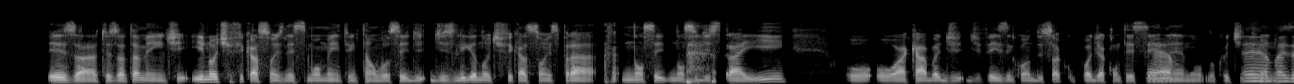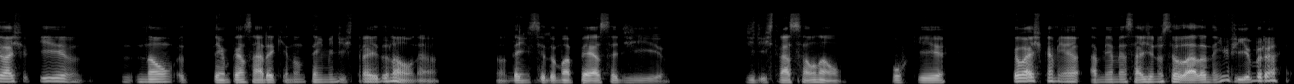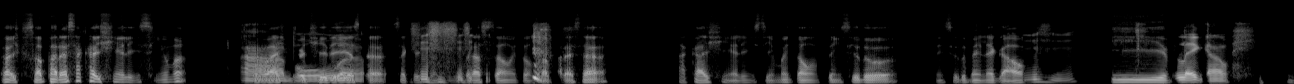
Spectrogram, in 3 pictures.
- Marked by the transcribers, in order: chuckle; laugh; tapping; laugh
- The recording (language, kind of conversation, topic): Portuguese, podcast, Como a tecnologia ajuda ou atrapalha seus estudos?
